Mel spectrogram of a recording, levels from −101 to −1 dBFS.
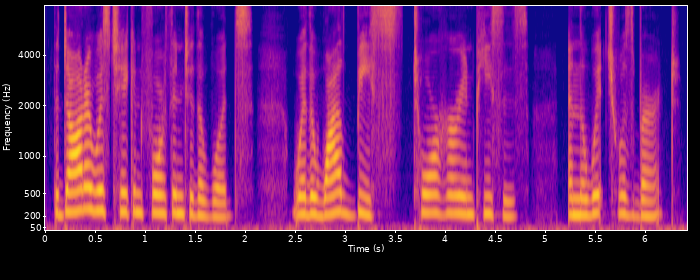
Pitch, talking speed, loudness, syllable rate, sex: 225 Hz, 195 wpm, -20 LUFS, 4.8 syllables/s, female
